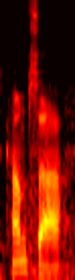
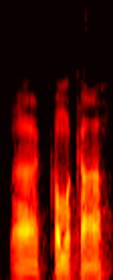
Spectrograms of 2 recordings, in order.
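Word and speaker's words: Comme Ça: And also, let's tell people how to pronounce it. It's Comme Ca.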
